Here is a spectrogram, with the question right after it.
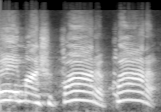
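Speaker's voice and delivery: loud high call to stop; shouting stop at a fleeing thief; retold shout. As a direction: yell at him to stop, half laughing. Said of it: "eu digo".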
